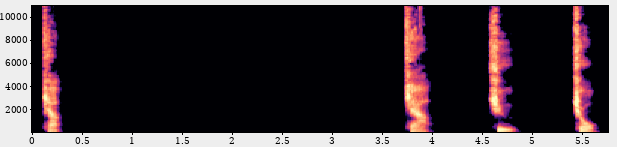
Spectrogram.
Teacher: You first make the tongue position of the ki consonant. Then you consciously put the J sound, again a really short one, before the a vowel. Then the tongue moves into position for the a vowel.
